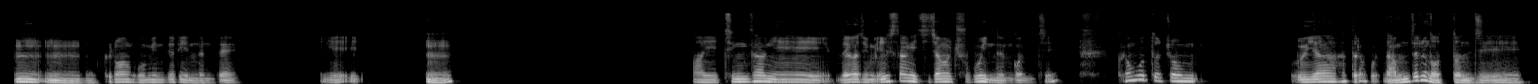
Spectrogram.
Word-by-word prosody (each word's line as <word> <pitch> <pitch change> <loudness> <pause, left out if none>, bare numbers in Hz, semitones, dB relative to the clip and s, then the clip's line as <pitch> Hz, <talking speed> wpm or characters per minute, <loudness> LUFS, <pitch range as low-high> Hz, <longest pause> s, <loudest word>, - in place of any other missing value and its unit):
음음 95 -9 +2
그런 115 -1 -1
고민들이 105 +2 -3
있는데 90 0 -4 0.8
이게 100 -1 -5 0.7
음. 95 +7 +3 2.4
아 110 -1 -3
이 105 -1 -2
증상이 120 -5 +2
내가 110 +3 +3
지금 110 -2 -2
일상에 140 +4 +2
지장을 130 -1 +1
주고 130 +3 0
있는 95 -8 +1
건지 90 -2 -7 0.6
그런 175 +4 -1
것도 200 -6 -2
좀 145 -2 +3 1.0
의아하더라고요. 130 +4 +1
남들은 125 - +3
어떤지 95 -2 0
115 Hz, 205 characters per minute, -23 LUFS, 95-130 Hz, 2.4 s, 음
